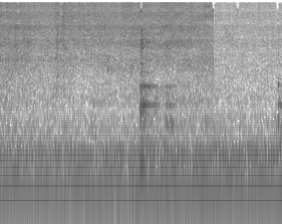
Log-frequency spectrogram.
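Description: Chettinad green field bean masala sizzling in a hot pan over a steady low hum, with a brief scrape of stirring partway through.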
